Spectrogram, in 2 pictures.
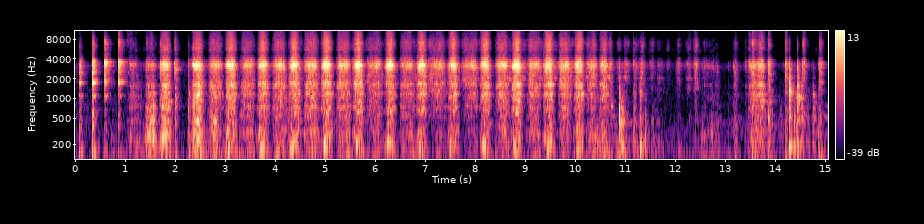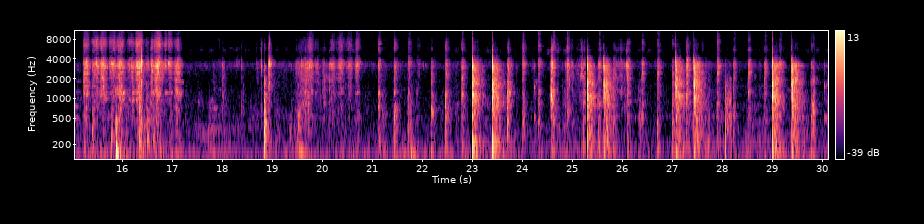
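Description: Handsaw cutting through a timber plank in quick, steady back-and-forth strokes for about the first eleven seconds, with a shorter bout of sawing a few seconds later. After that, a hammer taps a chisel into the wood in scattered sharp knocks.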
